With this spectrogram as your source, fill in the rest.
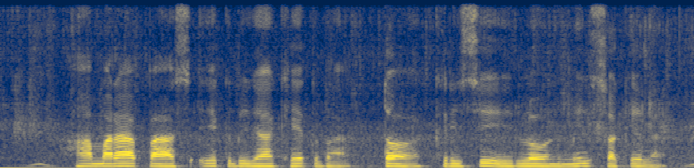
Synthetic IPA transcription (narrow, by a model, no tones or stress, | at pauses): həmɾapasekbiɡʱakʰet̪ba | t̪ɔkɾisilonmilsəkela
